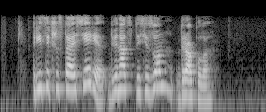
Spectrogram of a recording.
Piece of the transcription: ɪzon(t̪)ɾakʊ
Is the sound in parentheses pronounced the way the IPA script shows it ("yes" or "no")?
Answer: no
